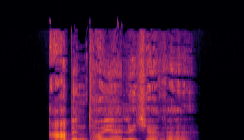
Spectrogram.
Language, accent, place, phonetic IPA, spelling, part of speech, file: German, Germany, Berlin, [ˈaːbn̩ˌtɔɪ̯ɐlɪçəʁə], abenteuerlichere, adjective, De-abenteuerlichere.ogg
- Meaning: inflection of abenteuerlich: 1. strong/mixed nominative/accusative feminine singular comparative degree 2. strong nominative/accusative plural comparative degree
